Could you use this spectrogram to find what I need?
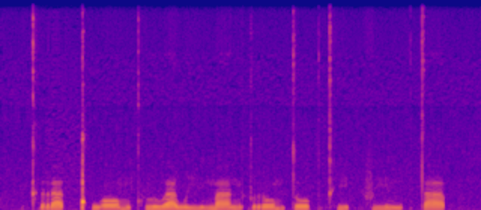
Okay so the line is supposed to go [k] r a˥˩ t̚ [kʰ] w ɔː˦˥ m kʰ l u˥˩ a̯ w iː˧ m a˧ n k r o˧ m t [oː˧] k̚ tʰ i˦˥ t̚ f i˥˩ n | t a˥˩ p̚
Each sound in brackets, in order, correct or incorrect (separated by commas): incorrect, correct, incorrect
